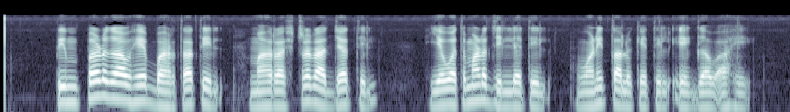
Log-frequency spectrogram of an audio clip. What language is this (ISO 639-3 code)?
mar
